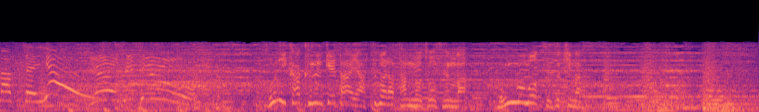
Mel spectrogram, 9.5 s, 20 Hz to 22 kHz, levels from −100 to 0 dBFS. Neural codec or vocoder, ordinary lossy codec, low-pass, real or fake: none; MP3, 32 kbps; 5.4 kHz; real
